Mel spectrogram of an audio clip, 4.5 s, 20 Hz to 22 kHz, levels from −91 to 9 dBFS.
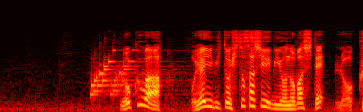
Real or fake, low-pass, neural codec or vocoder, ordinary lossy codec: real; 7.2 kHz; none; Opus, 64 kbps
